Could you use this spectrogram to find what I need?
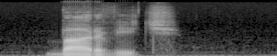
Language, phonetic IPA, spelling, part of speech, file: Polish, [ˈbarvʲit͡ɕ], barwić, verb, Pl-barwić.ogg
